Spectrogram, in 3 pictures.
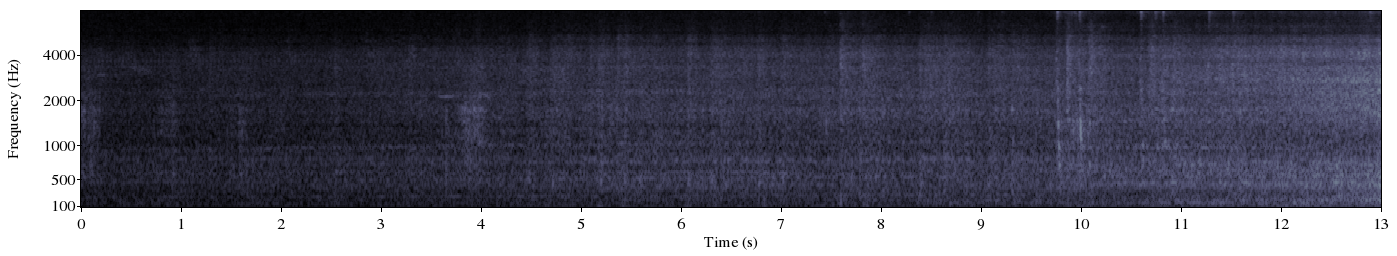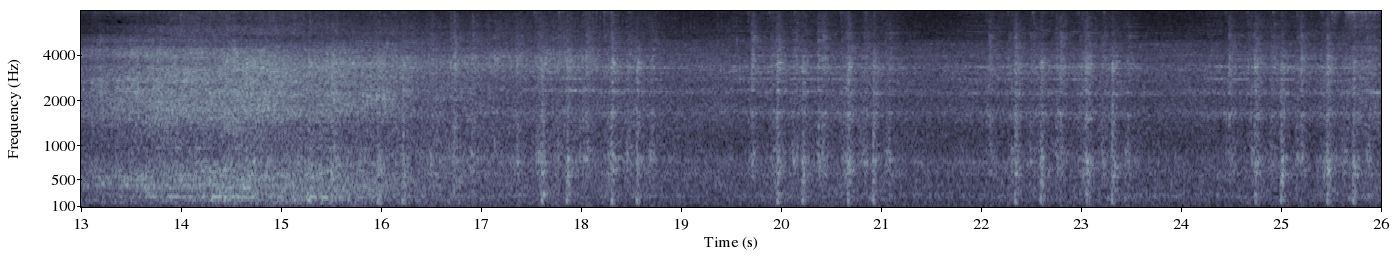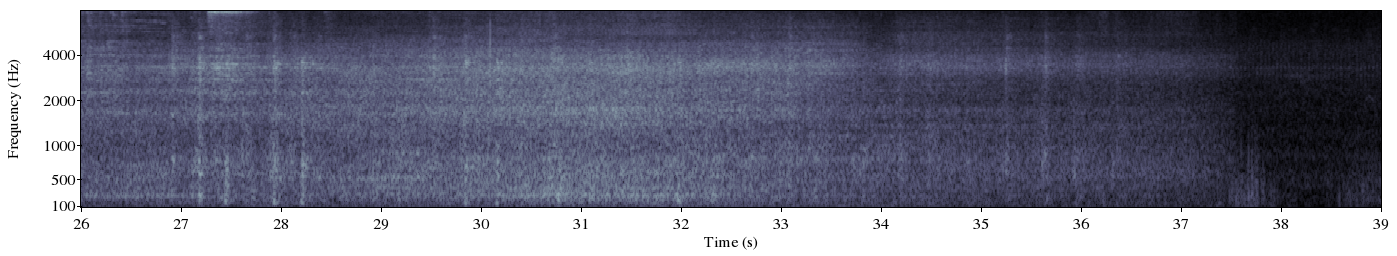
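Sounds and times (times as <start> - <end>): wheels clacking over rail joints: 4.7 - 11.8
high wheel squeals: 25.6 - 27.9.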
